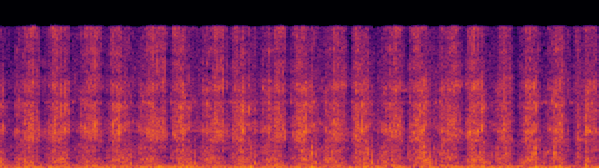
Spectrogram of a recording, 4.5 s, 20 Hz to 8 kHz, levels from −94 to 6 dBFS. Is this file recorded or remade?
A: remade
